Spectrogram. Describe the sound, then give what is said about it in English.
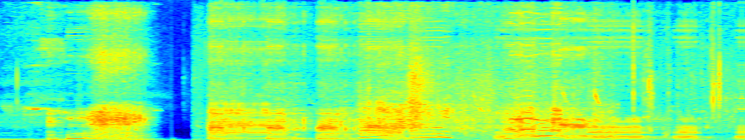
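A hippopotamus bellows in a loud run of deep, rumbling grunts and wheezy honks, breaking off briefly before resuming in an uneven, chuckling rhythm. “So the sound a hippo makes, overrated or underrated, I will now play it for you.”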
